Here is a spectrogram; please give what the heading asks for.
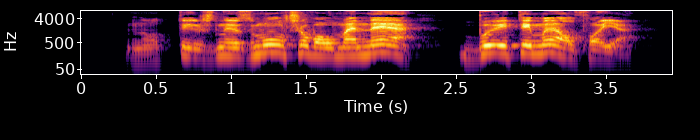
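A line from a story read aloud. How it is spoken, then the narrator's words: Angry objection. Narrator (Ukrainian): сердито заперечив Гаррі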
